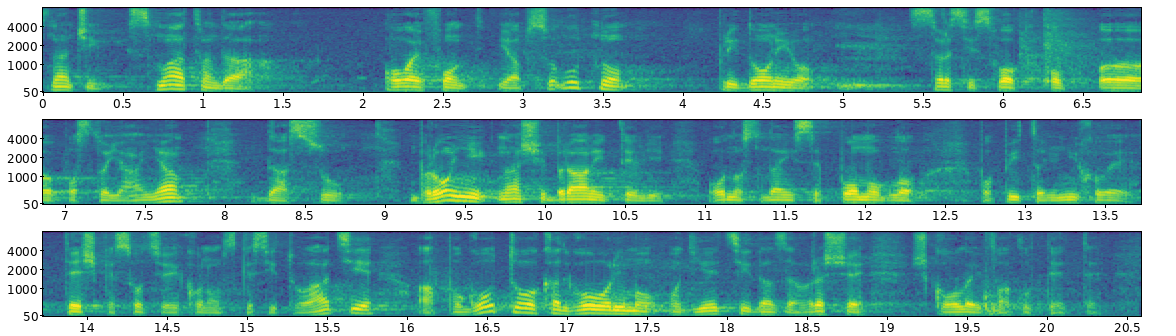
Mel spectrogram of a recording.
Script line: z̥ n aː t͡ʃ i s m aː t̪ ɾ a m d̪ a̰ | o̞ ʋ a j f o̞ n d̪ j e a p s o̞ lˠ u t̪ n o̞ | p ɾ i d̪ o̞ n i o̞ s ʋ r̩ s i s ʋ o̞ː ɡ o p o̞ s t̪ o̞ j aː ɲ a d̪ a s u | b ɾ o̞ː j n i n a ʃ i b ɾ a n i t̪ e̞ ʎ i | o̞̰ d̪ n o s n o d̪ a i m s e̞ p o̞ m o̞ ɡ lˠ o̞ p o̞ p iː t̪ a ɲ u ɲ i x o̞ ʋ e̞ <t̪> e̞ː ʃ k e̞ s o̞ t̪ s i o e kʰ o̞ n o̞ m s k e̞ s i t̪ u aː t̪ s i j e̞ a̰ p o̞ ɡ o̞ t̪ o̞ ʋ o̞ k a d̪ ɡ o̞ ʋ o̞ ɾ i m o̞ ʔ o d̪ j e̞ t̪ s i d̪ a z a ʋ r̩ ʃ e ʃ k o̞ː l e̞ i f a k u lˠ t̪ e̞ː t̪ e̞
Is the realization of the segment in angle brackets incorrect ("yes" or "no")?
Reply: no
